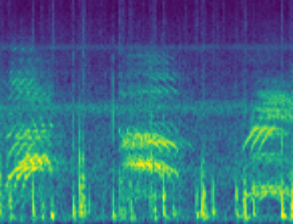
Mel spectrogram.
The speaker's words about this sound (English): On the horizon, a horse became visible.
